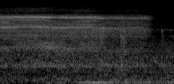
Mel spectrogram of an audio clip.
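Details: Free used air compressor under repair, before the fix: a steady high-pitched hiss fading after a second and a half as air leaks at the regulator and fittings. This was later fixed by cleaning the regulator and Teflon-taping the connections.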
